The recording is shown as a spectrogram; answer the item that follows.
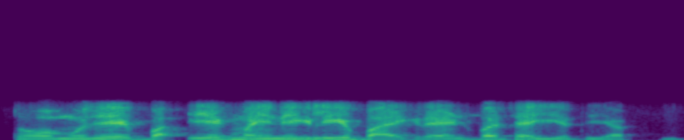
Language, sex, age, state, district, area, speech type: Hindi, male, 30-45, Madhya Pradesh, Gwalior, urban, conversation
